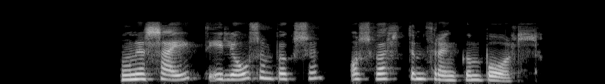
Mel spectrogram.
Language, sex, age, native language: Icelandic, female, 40-49, Icelandic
